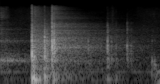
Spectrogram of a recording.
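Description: A wooden pole thrust knocking against a plastic lawn chair as the chair sets it aside: two sharp knocks about a quarter second apart, then a few lighter taps.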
